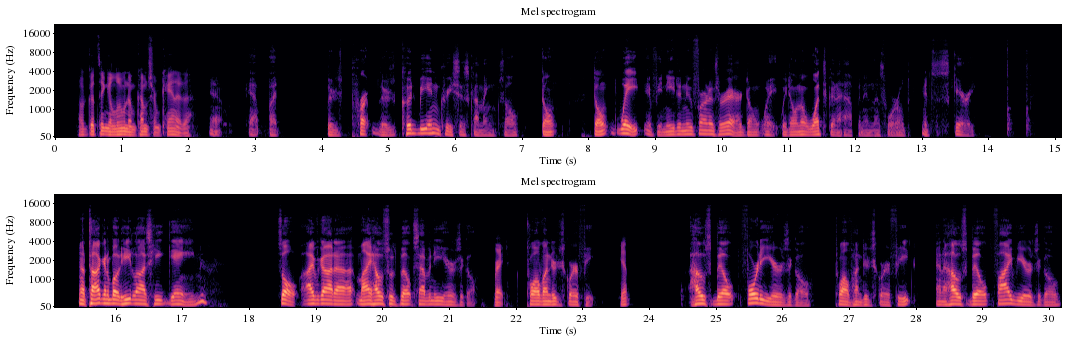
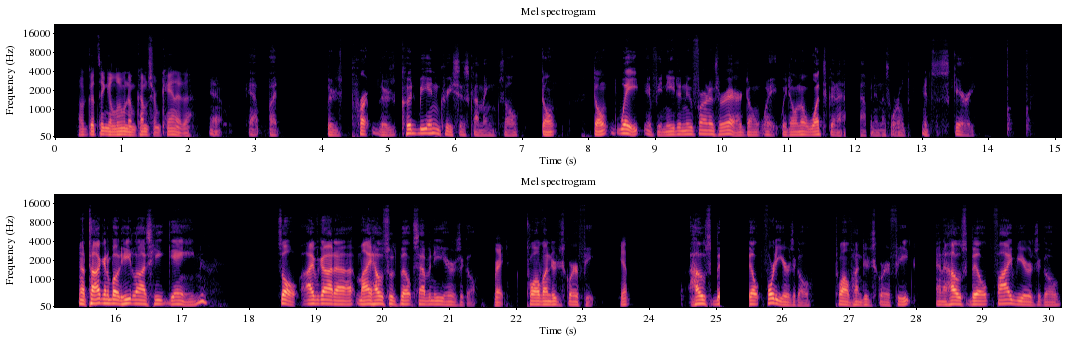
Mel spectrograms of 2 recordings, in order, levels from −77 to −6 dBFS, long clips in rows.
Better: first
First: none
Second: audio freezing; at 12 s and at 25 s

